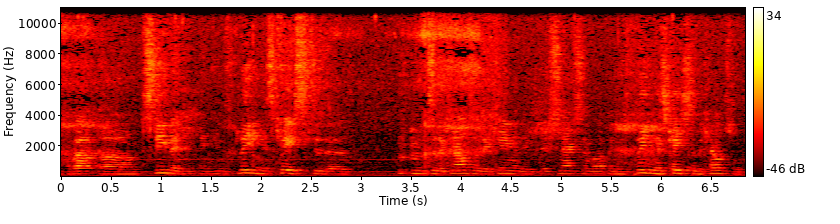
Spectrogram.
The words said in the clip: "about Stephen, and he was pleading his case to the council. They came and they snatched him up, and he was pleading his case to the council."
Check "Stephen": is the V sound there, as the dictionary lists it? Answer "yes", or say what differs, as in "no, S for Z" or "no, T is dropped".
yes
